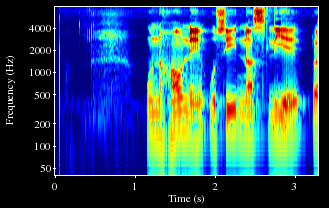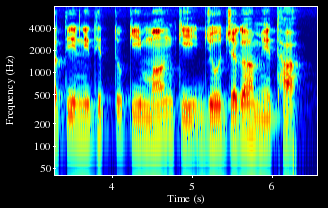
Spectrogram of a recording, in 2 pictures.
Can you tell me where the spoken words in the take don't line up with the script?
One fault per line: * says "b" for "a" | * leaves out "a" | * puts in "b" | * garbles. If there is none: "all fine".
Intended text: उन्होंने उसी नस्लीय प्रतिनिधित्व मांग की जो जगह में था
* puts in "की"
